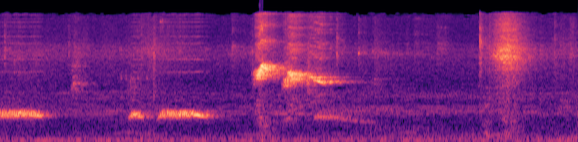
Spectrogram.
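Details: Caged spotted dove used as a decoy, kept in a round cage, giving low soft coos in the first seconds, followed by higher whistled notes of other birds over steady background noise.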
